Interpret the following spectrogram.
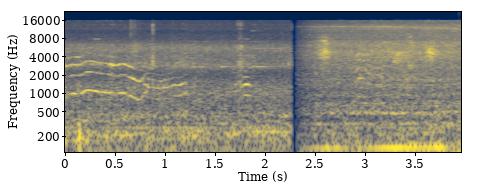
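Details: Newborn dog pups from a litter of nine give thin, wavering whines that slide up and down through the first half. A low household hum runs underneath, then a sudden cut leads to a steadier low drone.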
